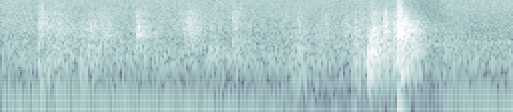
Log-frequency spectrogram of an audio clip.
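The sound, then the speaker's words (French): A desk drawer is pulled open: a few faint scrapes and knocks, then a louder sliding rattle near the end before it goes quiet. “Il ouvre un tiroir, rien. Le tiroir d'à côté”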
